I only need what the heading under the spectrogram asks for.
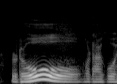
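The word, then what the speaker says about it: ρ: 이제 헬라어에서는 R 발음입니다. 그래서 로라고 해요.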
